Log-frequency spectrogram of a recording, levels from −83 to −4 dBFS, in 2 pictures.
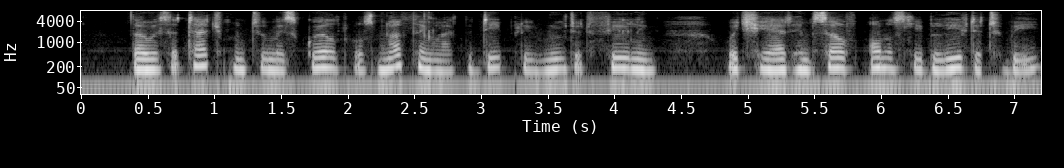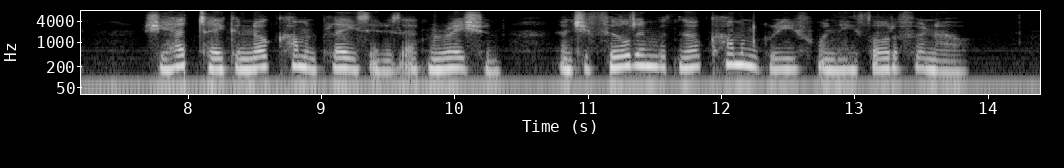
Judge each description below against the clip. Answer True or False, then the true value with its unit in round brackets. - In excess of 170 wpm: True (190 wpm)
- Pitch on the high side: False (170 Hz)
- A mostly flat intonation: True (2.0 semitones)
